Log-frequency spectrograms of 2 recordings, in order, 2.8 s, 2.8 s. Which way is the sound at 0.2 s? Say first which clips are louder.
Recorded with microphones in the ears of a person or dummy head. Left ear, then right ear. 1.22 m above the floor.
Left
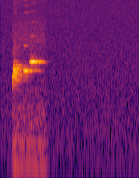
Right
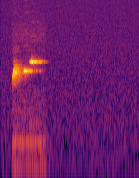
Right 4 dB; centre (ahead or behind).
